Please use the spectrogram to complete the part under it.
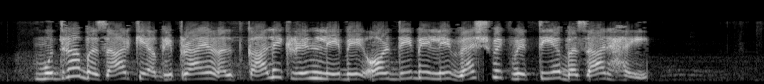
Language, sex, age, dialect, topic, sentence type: Magahi, female, 36-40, Southern, banking, statement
